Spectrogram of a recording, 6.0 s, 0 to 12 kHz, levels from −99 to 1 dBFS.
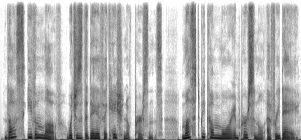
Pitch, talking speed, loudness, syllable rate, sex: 200 Hz, 150 wpm, -18 LUFS, 5.1 syllables/s, female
